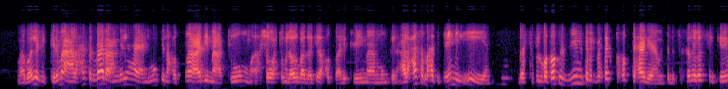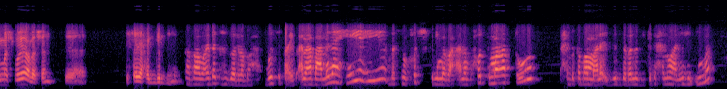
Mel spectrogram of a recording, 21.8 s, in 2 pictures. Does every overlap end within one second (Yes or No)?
Yes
